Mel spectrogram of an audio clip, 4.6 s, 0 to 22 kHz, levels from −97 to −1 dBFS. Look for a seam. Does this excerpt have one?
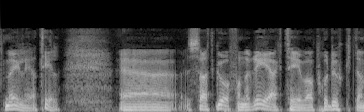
no; 0 cuts

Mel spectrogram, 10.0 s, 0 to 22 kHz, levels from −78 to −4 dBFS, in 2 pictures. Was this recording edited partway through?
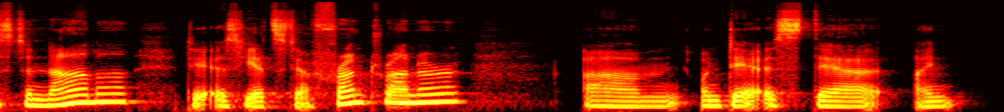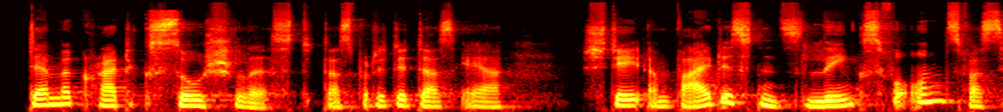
no; 0 cuts

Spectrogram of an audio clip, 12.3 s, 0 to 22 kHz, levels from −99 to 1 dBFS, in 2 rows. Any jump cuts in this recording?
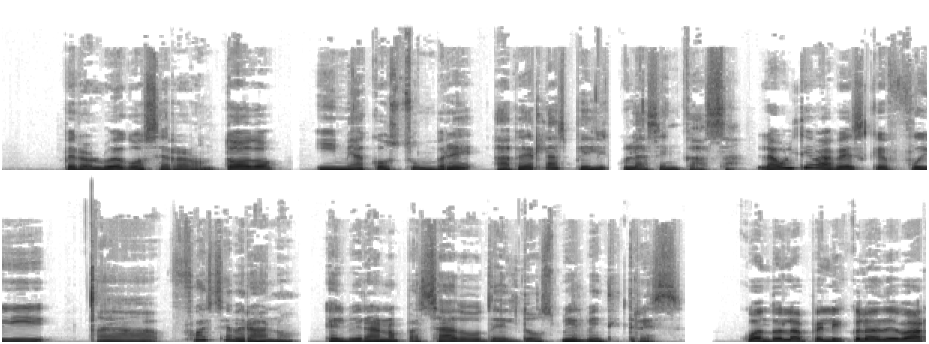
yes; 5 cuts; at 2.0 s, 5.0 s, 6.7 s, 8.2 s, 10.9 s

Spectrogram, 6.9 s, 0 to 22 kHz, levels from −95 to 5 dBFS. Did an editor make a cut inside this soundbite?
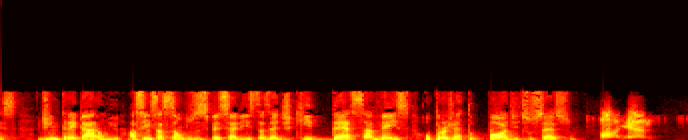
yes; 3 cuts; at 1.2 s, 4.2 s, 5.2 s

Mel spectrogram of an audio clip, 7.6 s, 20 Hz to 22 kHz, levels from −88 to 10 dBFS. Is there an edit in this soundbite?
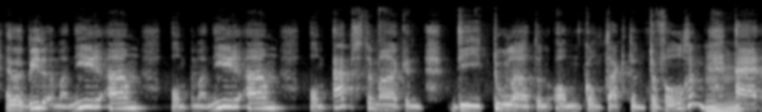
yes; 2 cuts; at 1.9 s, 5.8 s

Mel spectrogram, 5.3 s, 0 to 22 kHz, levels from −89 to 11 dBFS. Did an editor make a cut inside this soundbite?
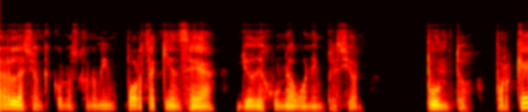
no; 0 cuts

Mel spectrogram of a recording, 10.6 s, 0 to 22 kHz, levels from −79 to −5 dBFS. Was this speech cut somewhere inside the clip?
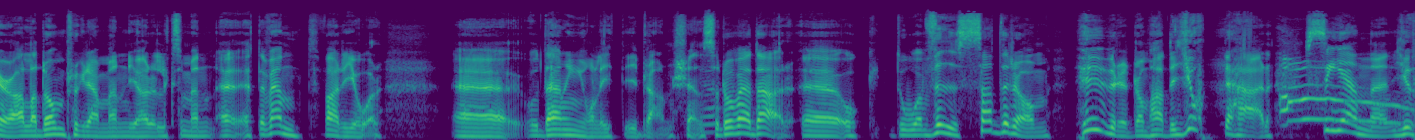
no; 0 cuts

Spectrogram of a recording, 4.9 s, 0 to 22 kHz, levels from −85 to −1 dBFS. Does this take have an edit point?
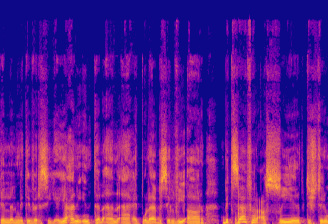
yes; 1 cut; at 2.1 s

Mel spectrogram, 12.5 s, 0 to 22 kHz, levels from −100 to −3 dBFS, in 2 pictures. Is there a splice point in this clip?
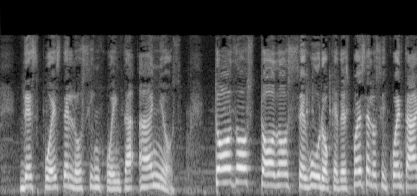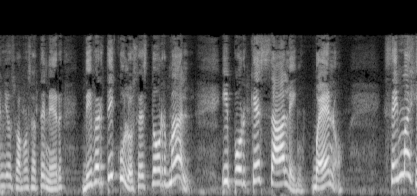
no; 0 cuts

